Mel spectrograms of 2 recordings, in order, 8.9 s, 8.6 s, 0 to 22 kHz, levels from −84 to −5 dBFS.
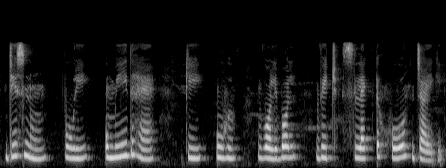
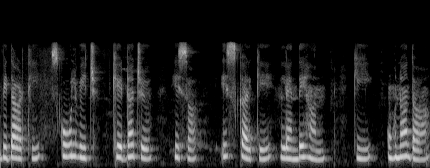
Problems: background sounds at intervals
